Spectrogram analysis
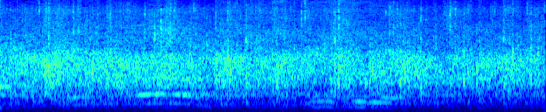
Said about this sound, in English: Stand on your feet, everybody. Give the Lord another great big hand clap on this awesome Tuesday morning service.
